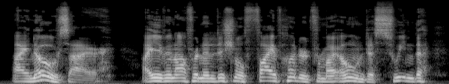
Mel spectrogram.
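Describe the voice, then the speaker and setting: A man's put-on character voice, fairly high in pitch, at a very fast pace. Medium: read story. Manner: meek, mumbling.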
